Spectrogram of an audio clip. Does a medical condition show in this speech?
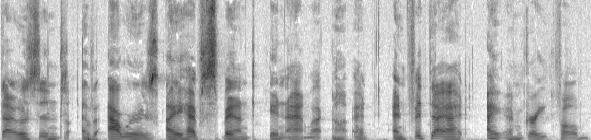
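Yes: essential tremor; voice affected.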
